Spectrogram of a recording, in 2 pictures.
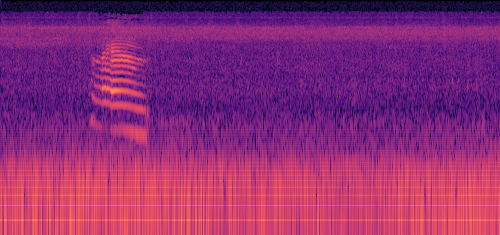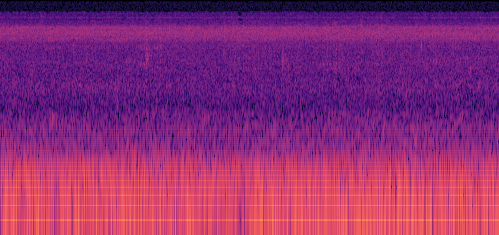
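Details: Talkative tuxedo (hachiware) stray cat rubbing against a person outdoors; one falling, wavering meow lasting about a second near the start, then steady low rumbling background noise with no further calls.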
